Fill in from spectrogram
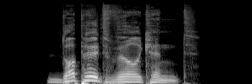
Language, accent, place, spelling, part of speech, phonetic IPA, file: German, Germany, Berlin, doppeltwirkend, adjective, [ˈdɔpl̩tˌvɪʁkn̩t], De-doppeltwirkend.ogg
- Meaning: double-acting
